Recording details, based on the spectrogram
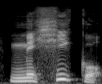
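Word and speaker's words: Mēxihco: The original word was pronounced "Méshico" or "Meshijco", which means "the navel of the moon" or "in the center of the lake of the moon."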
